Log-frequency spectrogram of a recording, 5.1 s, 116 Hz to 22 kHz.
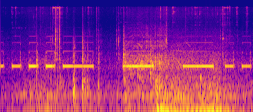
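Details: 1997 Jeep Wrangler no-crank fault traced to wiring and a faulty replacement ignition switch; with the old switch refitted: a chime beeps, then the starter spins the engine at a steady, even rate for about two seconds; cranking normally.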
